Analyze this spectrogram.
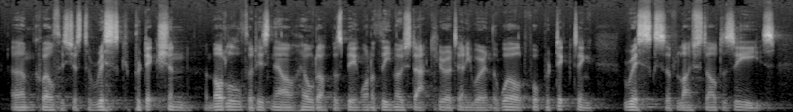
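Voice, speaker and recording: A man with a British accent speaks at a moderate pace in a very deep, low pitch, his intonation monotone and flat with hardly any pauses. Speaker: digital health entrepreneur and clinician. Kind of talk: conference panel discussion.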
